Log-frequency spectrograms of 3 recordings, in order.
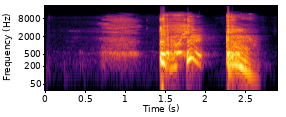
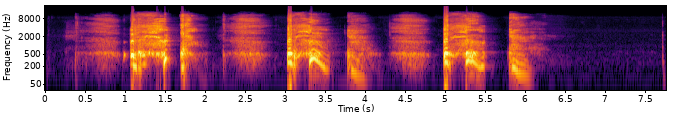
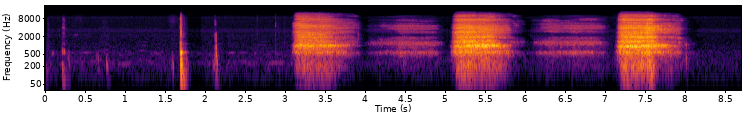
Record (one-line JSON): {"cough_length": "2.9 s", "cough_amplitude": 32768, "cough_signal_mean_std_ratio": 0.4, "three_cough_length": "7.8 s", "three_cough_amplitude": 32768, "three_cough_signal_mean_std_ratio": 0.34, "exhalation_length": "8.7 s", "exhalation_amplitude": 23669, "exhalation_signal_mean_std_ratio": 0.37, "survey_phase": "beta (2021-08-13 to 2022-03-07)", "age": "45-64", "gender": "Male", "wearing_mask": "No", "symptom_cough_any": true, "symptom_runny_or_blocked_nose": true, "smoker_status": "Ex-smoker", "respiratory_condition_asthma": false, "respiratory_condition_other": false, "recruitment_source": "REACT", "submission_delay": "1 day", "covid_test_result": "Negative", "covid_test_method": "RT-qPCR"}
